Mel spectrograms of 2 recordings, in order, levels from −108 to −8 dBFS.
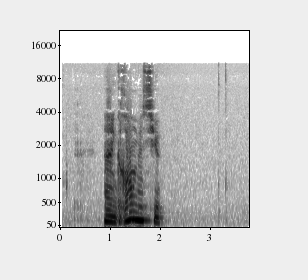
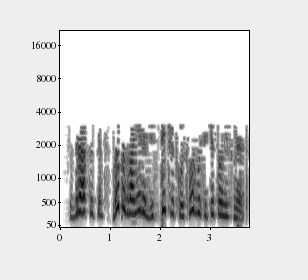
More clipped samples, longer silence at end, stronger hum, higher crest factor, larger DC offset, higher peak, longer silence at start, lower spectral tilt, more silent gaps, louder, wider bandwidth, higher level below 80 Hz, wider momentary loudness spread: neither; first, 1.75 s vs 0.15 s; neither; second, 14 dB vs 20 dB; neither; about the same, -2 dBFS vs -2 dBFS; first, 0.85 s vs 0.2 s; second, -6.5 dB/octave vs -9.5 dB/octave; neither; first, -13 LUFS vs -21 LUFS; first, 11 kHz vs 3.2 kHz; first, -46 dBFS vs -62 dBFS; first, 12 LU vs 9 LU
